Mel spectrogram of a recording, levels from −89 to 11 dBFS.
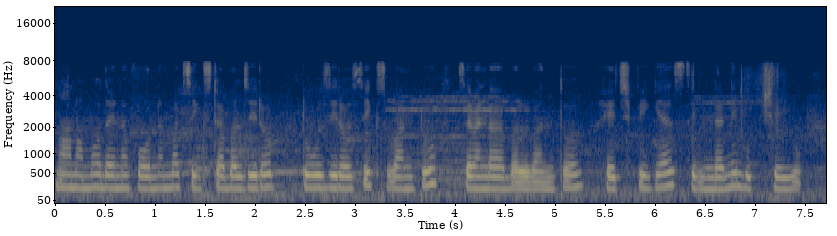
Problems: constant background noise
